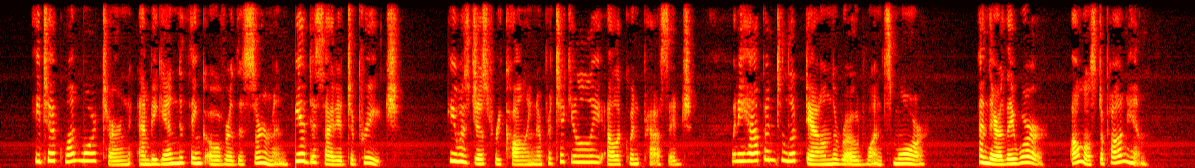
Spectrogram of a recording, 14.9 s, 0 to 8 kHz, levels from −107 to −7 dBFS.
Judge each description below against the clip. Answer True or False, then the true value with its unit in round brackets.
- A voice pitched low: False (225 Hz)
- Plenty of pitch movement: True (6.9 semitones)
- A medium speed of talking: True (170 wpm)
